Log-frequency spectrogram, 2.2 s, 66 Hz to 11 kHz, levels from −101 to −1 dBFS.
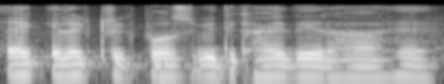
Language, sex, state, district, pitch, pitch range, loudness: Hindi, male, Arunachal Pradesh, Papum Pare, 105 Hz, 100-110 Hz, -15 LUFS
